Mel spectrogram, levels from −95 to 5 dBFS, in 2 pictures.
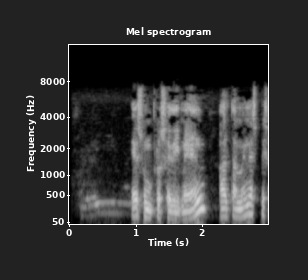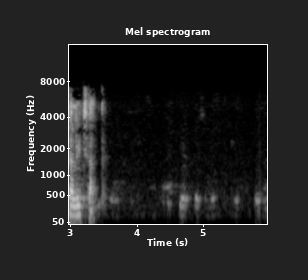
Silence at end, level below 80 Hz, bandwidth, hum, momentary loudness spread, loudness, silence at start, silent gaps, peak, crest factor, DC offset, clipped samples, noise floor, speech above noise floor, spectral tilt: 1.25 s; -56 dBFS; 7.8 kHz; none; 24 LU; -16 LUFS; 0.25 s; none; 0 dBFS; 20 dB; under 0.1%; under 0.1%; -72 dBFS; 55 dB; -3 dB/octave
